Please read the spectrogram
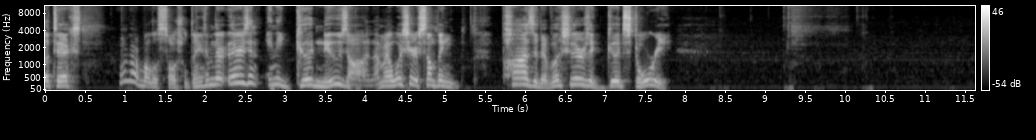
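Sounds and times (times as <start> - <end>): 
speech: 0.0 - 7.8
steady low electrical hum: 0.0 - 11.6
quiet computer mouse clicks: 8.4 - 9.4, 10.0 - 10.6.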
